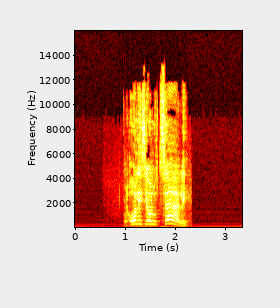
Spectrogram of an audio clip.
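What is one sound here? A young woman reads out slowly and clearly.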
